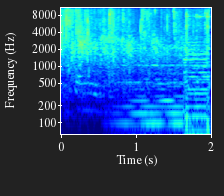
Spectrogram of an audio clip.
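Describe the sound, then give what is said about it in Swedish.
Warm applause at a Skövde Pingst church gathering, a steady wash of many hands clapping that holds throughout, while a sustained musical tone swells underneath and grows louder toward the end. “För nu ska vi ge de här eh, goa människorna en varm applåd.”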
